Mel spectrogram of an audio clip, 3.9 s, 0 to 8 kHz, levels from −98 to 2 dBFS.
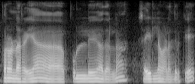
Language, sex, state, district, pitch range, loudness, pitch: Tamil, male, Tamil Nadu, Nilgiris, 95-110 Hz, -19 LUFS, 100 Hz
